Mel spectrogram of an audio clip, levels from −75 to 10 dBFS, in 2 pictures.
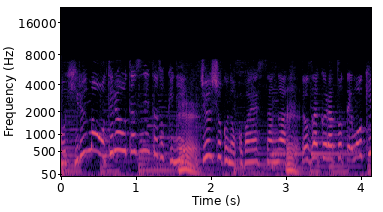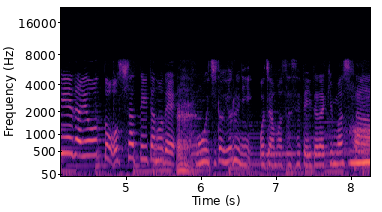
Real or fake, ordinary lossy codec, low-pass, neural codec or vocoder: real; MP3, 64 kbps; 7.2 kHz; none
